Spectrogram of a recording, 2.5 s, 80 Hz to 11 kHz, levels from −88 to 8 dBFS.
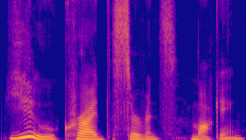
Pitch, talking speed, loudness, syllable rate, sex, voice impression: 210 Hz, 120 wpm, -17 LUFS, 3.1 syllables/s, female, very feminine, slightly young, very adult-like, very thin, very relaxed, weak, slightly dark, very soft, slightly muffled, fluent, slightly raspy, very cute, intellectual, very refreshing, sincere, very calm, very friendly, very reassuring, very unique, very elegant, very sweet, very kind, very modest, light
